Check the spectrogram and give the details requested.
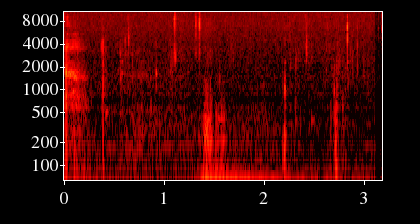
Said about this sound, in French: Prendre une gorgée de bière sans alcool.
